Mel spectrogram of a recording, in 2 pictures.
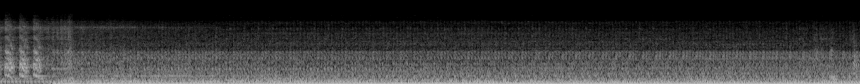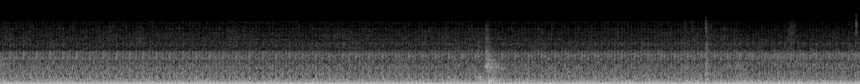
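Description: Toyota Hilux four-wheel-drive ute's engine running steadily at low revs as the vehicle creeps forward, towing a tipped sawmill frame upright on a strap.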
